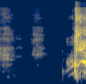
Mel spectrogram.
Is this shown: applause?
no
